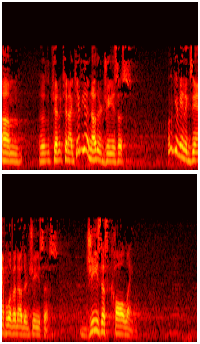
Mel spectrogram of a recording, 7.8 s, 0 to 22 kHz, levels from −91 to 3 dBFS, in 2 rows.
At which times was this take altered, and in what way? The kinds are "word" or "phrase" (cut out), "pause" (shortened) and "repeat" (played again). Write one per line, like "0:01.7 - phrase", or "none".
none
